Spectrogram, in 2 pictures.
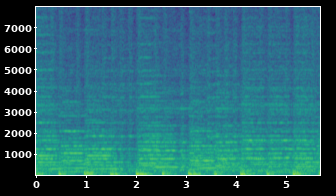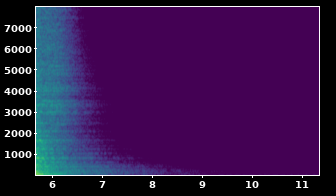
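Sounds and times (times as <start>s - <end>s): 
march music: 0.0s - 6.8s.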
